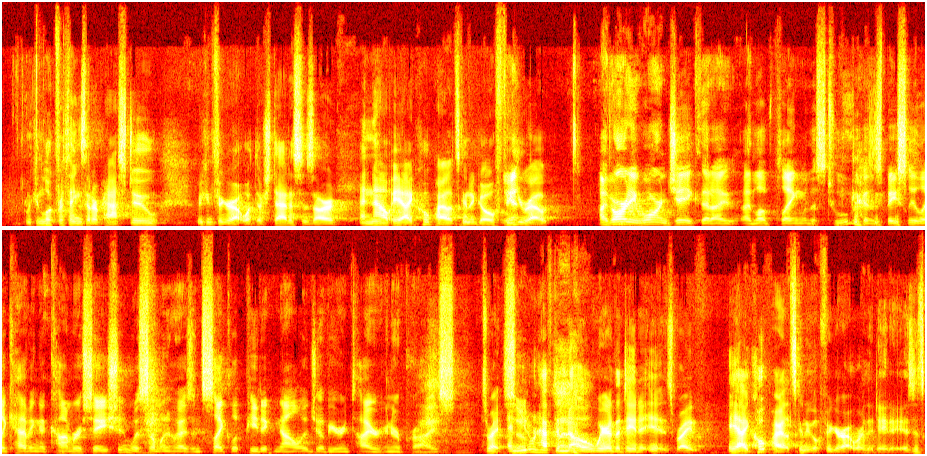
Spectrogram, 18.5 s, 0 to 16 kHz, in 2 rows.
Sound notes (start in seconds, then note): 8.3 laughs; 14.3 chuckles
